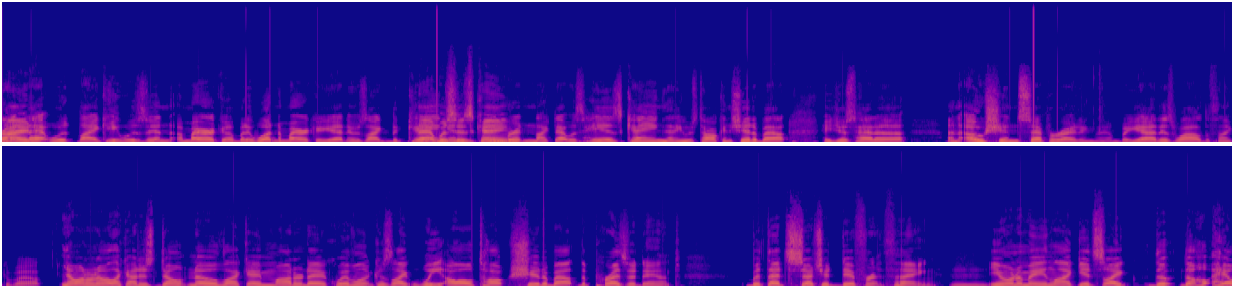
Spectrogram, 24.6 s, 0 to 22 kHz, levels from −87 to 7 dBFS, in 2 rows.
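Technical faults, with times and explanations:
0.29 to 24.39 s, word clock ticks: steady ticks about five times a second, around a hundred in all. The unlocked receiving clock drifts roughly 100 ppm from the sender's, dropping or repeating one sample at each slip.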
